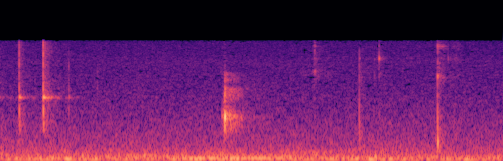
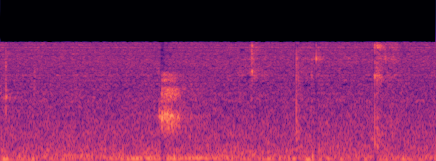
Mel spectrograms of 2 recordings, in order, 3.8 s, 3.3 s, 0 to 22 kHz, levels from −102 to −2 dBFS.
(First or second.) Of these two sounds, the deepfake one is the second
